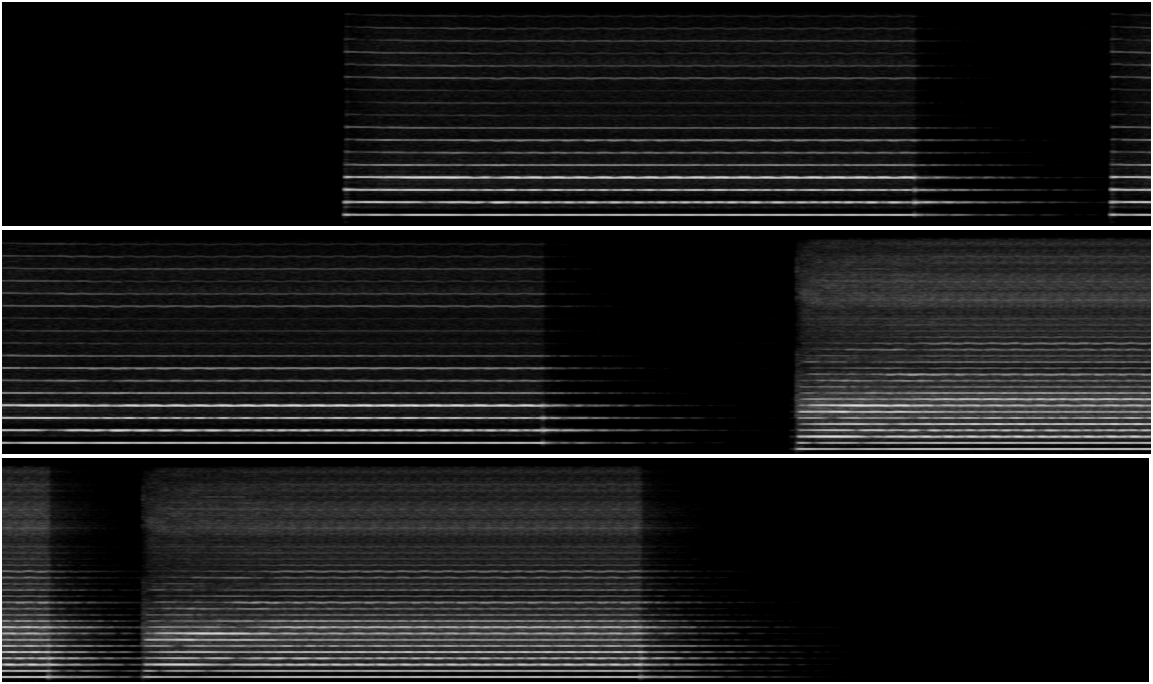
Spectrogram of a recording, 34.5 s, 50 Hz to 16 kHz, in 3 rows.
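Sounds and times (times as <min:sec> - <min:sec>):
oboe playing an A at 440: 0:03.4 - 0:10.0, 0:11.1 - 0:18.0, 0:19.4 - 0:30.8.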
